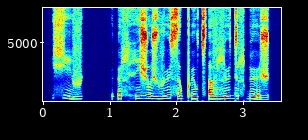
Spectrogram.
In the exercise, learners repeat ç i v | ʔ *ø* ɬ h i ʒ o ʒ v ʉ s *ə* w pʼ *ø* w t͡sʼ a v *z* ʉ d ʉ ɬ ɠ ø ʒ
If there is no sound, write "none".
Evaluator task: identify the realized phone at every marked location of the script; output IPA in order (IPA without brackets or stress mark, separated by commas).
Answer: ø, ə, ø, ɮ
